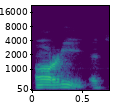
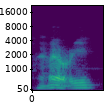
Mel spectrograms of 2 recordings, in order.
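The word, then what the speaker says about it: Henri: gentleman antoine or rihari or it's not pronounced harry but ori becquerel he discovered radioactivity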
